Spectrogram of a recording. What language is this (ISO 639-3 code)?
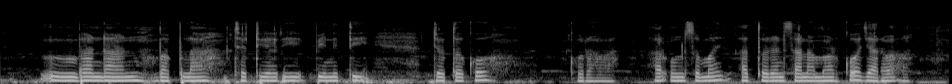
sat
